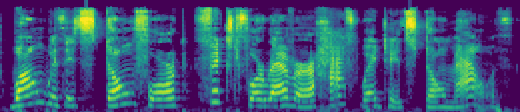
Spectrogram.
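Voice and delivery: usual speaking voice

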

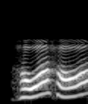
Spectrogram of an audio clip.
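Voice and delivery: loud, bright shout of delight; excited cheer. A narrator's reading. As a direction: cheer like a crowd clapping. Flying fish cheer excitedly.

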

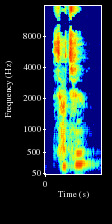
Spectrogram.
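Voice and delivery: softly calling his name, barely voiced; gentle soft call. A narrator's reading. Woman softly calls to Xiaojun standing at the window, gentle and hushed. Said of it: "我轻轻地叫他".

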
